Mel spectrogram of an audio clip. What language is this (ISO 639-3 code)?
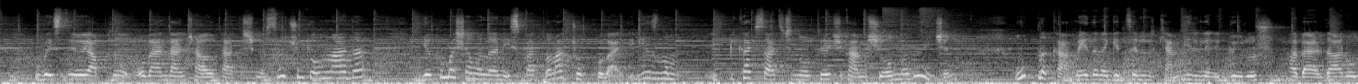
tur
